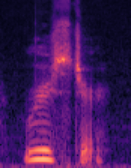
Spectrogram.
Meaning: 1. A male domestic chicken (Gallus gallus domesticus) or other gallinaceous bird 2. A bird or bat which roosts or is roosting 3. An informer 4. A violent or disorderly person
- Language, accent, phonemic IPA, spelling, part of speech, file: English, US, /ˈɹustɚ/, rooster, noun, En-us-rooster.ogg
